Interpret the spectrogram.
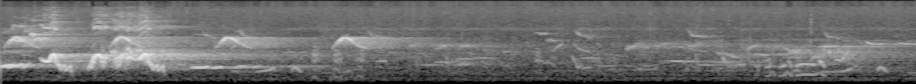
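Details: Papuan Hooded butcherbird singing on a master recording for songbird training: loud mellow whistles with rising and falling slurs, a run of repeated arched high notes, then quieter mixed warbles and twitters.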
